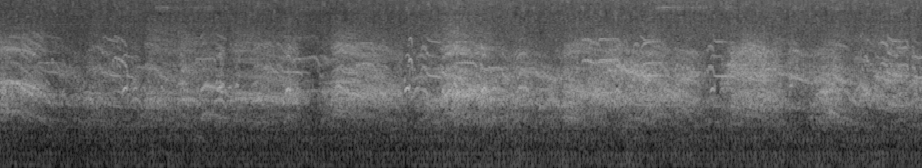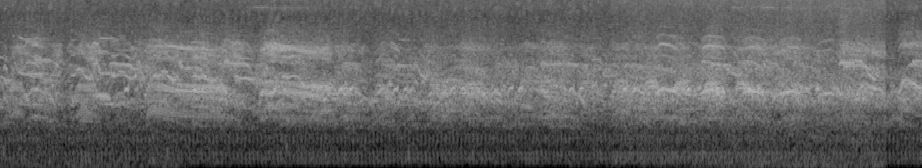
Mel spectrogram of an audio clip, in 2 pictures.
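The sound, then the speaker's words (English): A dense, unbroken chorus of many birds calling at once on a lagoon at night in pitch blackness, harsh cawing and squawking calls overlapping steadily throughout, fairly loud, with no one talking. “But the sounds that's on this lagoon at the moment is amazing. So I'm going to stay quiet. It's about the bird sounds.”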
